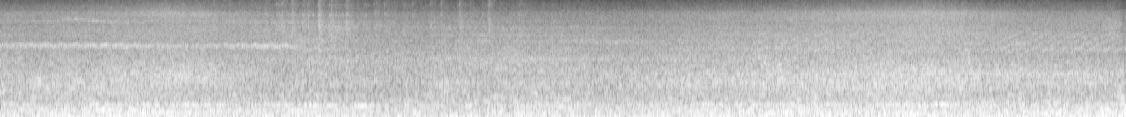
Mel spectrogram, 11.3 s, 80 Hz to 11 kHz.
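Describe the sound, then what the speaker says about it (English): South Western Railway class 450 electric multiple unit pulling into a station, a loud, steady rumble of wheels on rails with a faint squeal partway through, close by and continuous. "arriving here is the 1316 South Western Railway service to Richmond"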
